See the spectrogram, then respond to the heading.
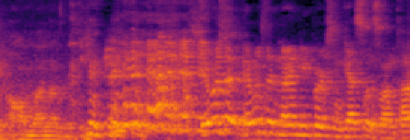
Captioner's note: laughing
